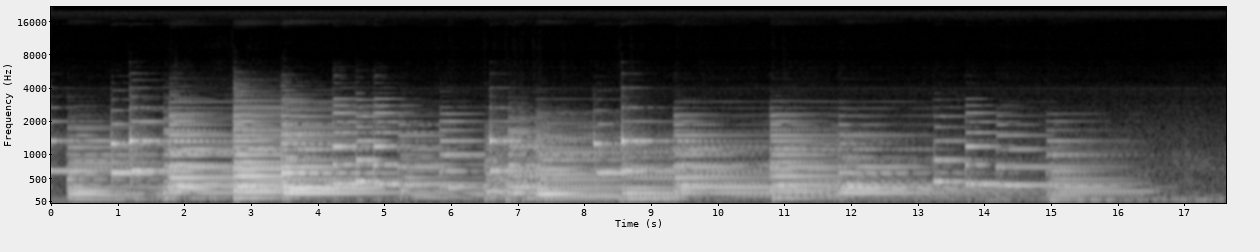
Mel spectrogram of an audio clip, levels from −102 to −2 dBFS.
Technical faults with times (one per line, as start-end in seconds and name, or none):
none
